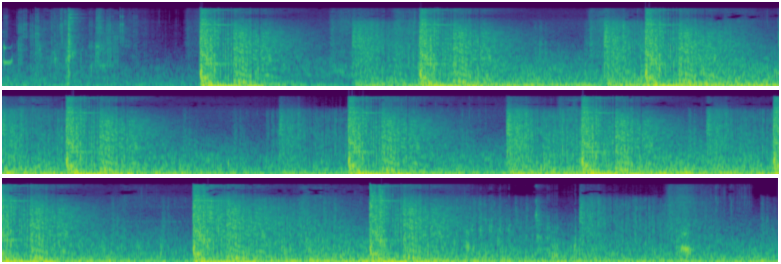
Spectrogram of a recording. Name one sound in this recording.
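Gunshots from a rifle ring out in loud, repeated bursts.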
